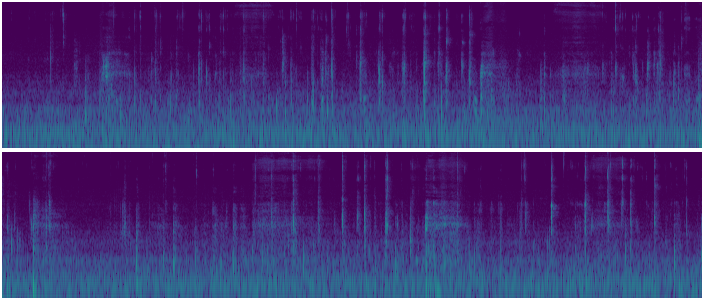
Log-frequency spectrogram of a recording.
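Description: A person chewing and biting a chocolate-glazed eclair close to the microphone, with many small wet mouth clicks through the chewing.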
